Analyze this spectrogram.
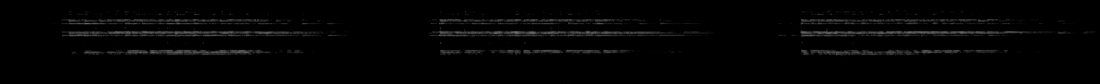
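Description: Altar bells shaken in three jingling rings of about three seconds each, marking the elevation of the consecrated chalice at Mass.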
